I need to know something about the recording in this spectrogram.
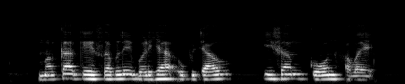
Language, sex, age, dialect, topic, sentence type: Chhattisgarhi, male, 25-30, Northern/Bhandar, agriculture, question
